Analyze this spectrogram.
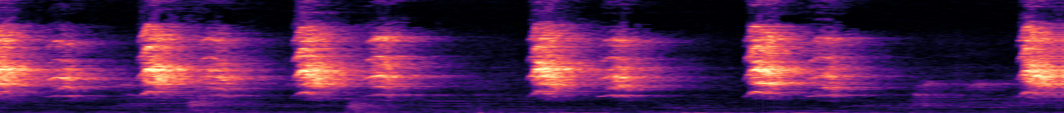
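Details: Long-tailed shrike, known for mimicking other birds' songs, giving loud grating, rasping bursts repeated about once a second, with faint softer notes between them.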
